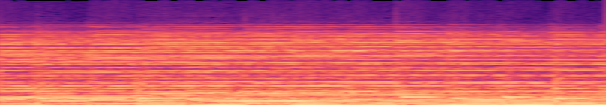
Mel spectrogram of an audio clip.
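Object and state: Nothing is struck.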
